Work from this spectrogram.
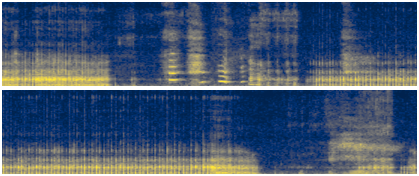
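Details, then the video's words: Little dog gives a long continuous rattling growl lasting about five seconds, preceded by short broken noises and followed by a quieter grumble, indoors. "Little dog with big growl"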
